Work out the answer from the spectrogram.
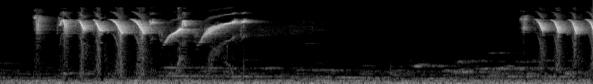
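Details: Two bursts of Bananaquit song: a quick high buzzy trill closing with a rising squeaky flourish, then after a pause another run of sharp thin notes begins.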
